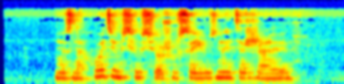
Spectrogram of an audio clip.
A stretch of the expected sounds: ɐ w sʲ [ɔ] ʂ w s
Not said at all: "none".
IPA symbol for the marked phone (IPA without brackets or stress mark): ɔ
